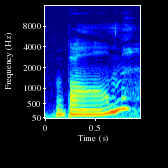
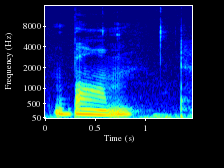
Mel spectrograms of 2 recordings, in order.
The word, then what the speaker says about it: balm: Moving away from ball, we have balm. balm Another one of those words that you do not pronounce the L. balm It's there.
